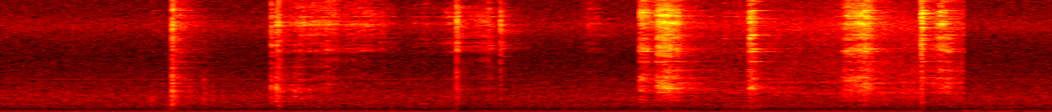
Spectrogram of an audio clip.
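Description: Steel spoon scraping and clinking against a stainless steel pan while stirring grated coconut as it dry-roasts. About seven short scrapes, the loudest clustered between about three and four and a half seconds in.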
